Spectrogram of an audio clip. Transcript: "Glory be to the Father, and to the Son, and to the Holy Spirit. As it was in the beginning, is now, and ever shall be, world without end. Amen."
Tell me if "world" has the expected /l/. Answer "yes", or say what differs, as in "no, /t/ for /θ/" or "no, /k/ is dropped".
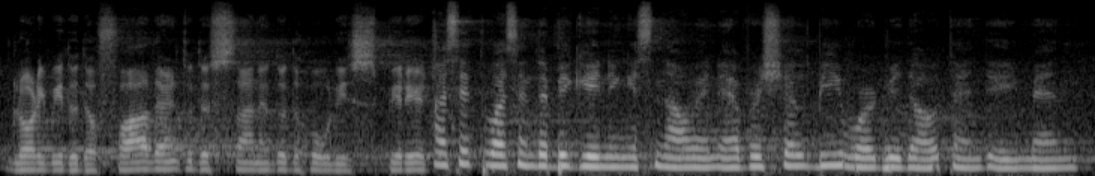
no, /l/ is dropped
